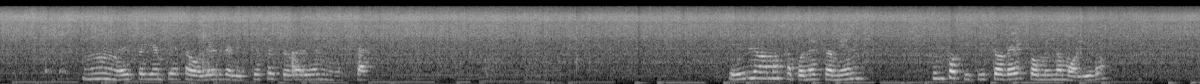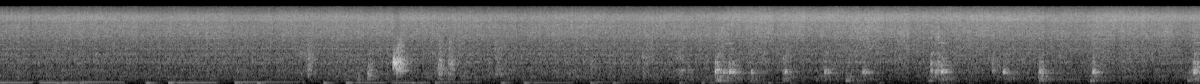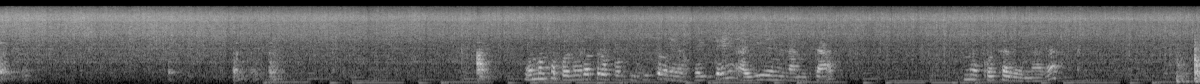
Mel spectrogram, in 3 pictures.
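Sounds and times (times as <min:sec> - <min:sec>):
vegetables sizzling in a frying pan: 0:00.0 - 0:36.0
spoon scraping and tapping a pan: 0:15.1 - 0:16.7, 0:18.4 - 0:23.2, 0:23.9 - 0:24.3, 0:25.7 - 0:27.0.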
